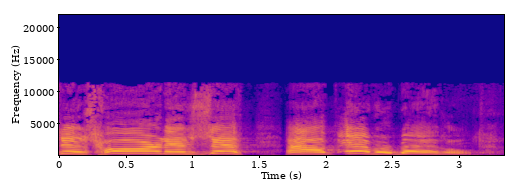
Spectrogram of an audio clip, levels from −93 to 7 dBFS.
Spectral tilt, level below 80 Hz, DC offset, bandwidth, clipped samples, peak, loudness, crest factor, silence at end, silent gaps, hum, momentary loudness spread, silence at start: -1.5 dB/octave; -76 dBFS; under 0.1%; 11.5 kHz; under 0.1%; -2 dBFS; -16 LUFS; 16 dB; 0.1 s; none; none; 9 LU; 0 s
